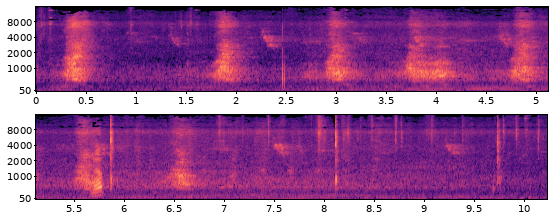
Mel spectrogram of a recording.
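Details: Alaskan Malamute confronting a couple of angry dogs: a run of about seven throaty barks, roughly one per second, growing weaker toward the end, with brief clicks and faint background noise between them.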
